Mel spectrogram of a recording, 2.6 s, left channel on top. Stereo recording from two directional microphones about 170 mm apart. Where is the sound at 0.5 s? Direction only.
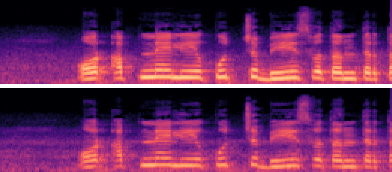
50° left (ahead or behind).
